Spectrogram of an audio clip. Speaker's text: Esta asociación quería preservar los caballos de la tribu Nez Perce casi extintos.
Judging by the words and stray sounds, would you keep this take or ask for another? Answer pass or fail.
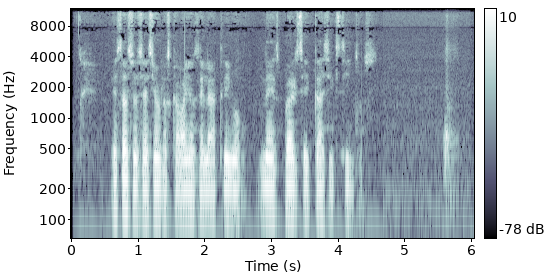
fail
